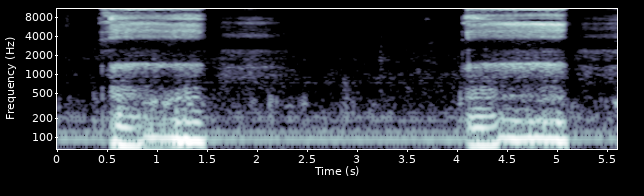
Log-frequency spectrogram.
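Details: Sleeping dog: two deep, rumbling snores with a whistling edge, each about a second long, over a steady background hum; snoring.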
